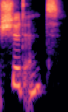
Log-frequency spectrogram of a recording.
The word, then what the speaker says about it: should: one more thing about shouldn't and should is that they contain another silent letter don't they there is a silent l in there s h o u l d should that's right we've got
